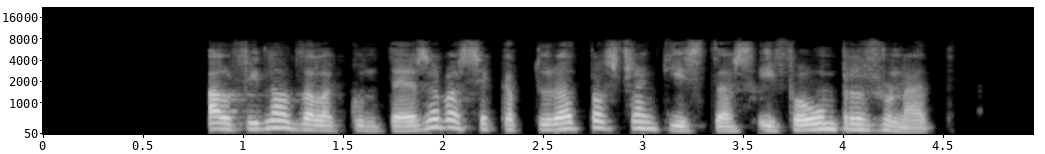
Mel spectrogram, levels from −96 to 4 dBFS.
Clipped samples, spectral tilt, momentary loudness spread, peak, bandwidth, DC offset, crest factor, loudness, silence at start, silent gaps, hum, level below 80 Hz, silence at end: under 0.1%; -7 dB/octave; 6 LU; -2 dBFS; 7.6 kHz; under 0.1%; 18 dB; -19 LUFS; 0.85 s; 2.40-2.45 s; none; -60 dBFS; 0.5 s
